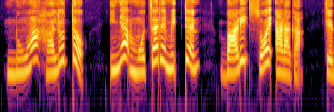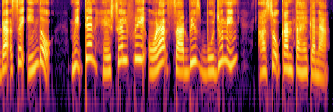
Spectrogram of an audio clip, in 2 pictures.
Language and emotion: Santali, disgusted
